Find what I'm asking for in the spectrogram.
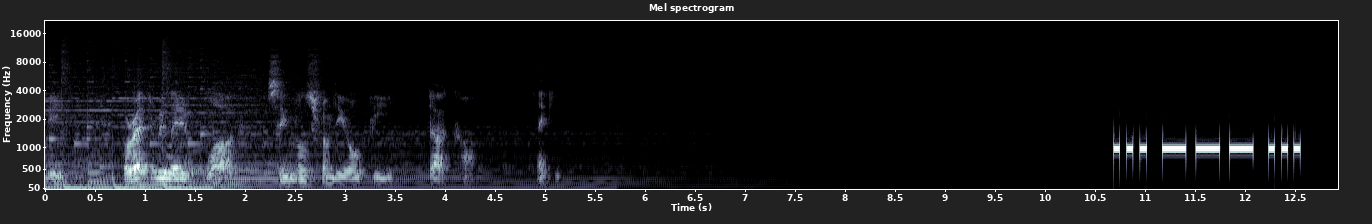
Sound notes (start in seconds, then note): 10.7 morse Code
